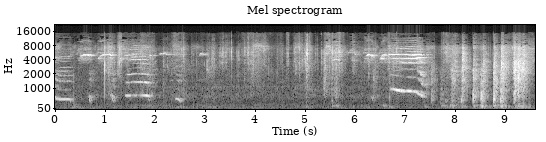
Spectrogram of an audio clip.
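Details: Black female pug puppy born 5 June 2019, whimpering indoors: thin, high whines, some held steady and some sliding downward, repeated in short bursts amid rustling and handling noises.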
